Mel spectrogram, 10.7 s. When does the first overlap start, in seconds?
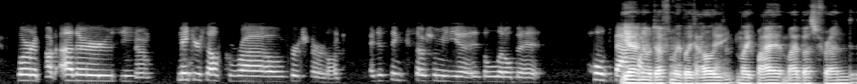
7.8 s

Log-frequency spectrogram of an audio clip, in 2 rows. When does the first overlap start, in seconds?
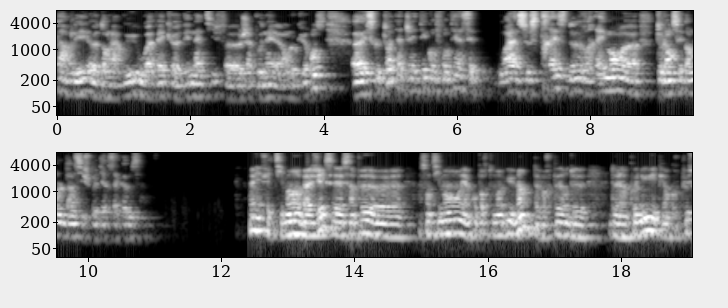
none

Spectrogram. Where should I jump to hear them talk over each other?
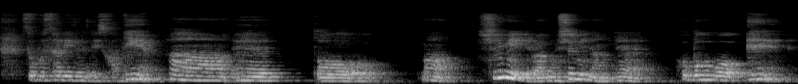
none

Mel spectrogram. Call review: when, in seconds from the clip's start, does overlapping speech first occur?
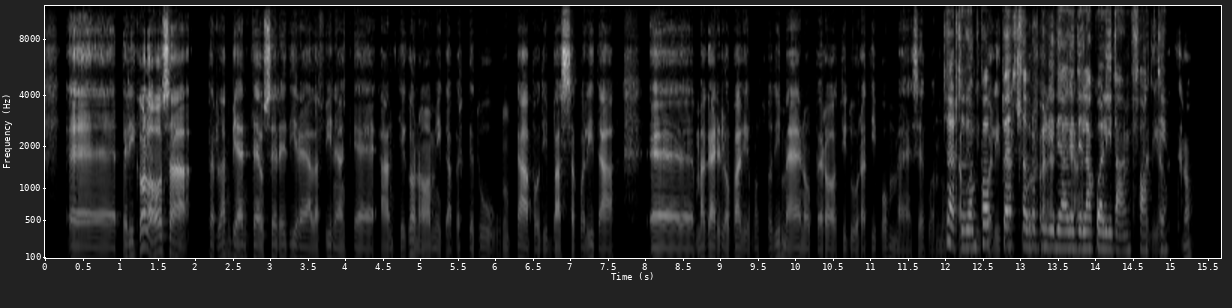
12.0 s

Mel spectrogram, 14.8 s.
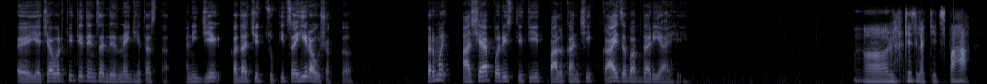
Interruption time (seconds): none

